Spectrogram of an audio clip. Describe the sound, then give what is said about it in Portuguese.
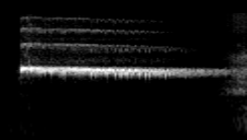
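A single long, shrill referee's whistle blast starts abruptly and holds steady for about a second and a half, loud, then cuts off. No one speaks. “Apito juiz e tá valendo”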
